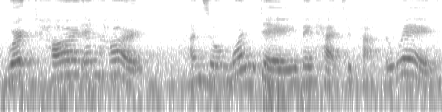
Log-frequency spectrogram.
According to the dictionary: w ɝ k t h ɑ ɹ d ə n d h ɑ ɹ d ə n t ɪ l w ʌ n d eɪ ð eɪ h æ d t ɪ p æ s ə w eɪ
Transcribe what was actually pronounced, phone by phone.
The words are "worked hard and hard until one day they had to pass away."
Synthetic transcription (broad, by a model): w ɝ k t h ɑ ɹ d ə n h ɑ ɹ d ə n s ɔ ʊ w ʌ n d eɪ ð eɪ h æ d t ɪ p æ s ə w eɪ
